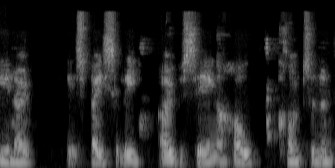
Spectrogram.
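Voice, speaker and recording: His accent is English. The man's voice sits on the fairly low side. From England. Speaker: football coach. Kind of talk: interview answer. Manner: hesitant, conversational.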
